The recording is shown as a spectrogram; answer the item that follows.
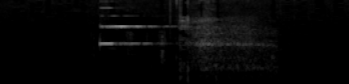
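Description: A timer gives a short electronic beep as it is set, followed by a brief soft rustle in an otherwise quiet room.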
